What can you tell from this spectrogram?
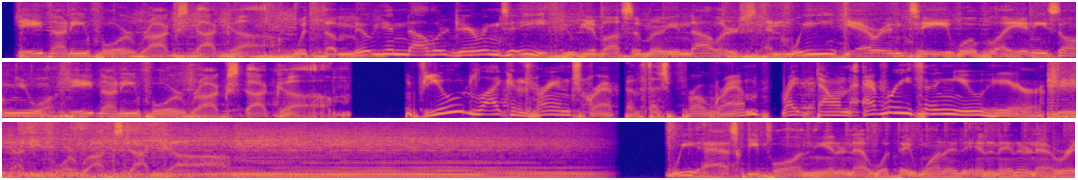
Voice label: sweeper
